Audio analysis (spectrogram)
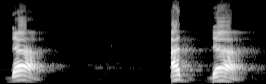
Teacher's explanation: Aliran nafasnya tertahan, tidak keluar begitu banyak seperti hamas. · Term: Huruf jahar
